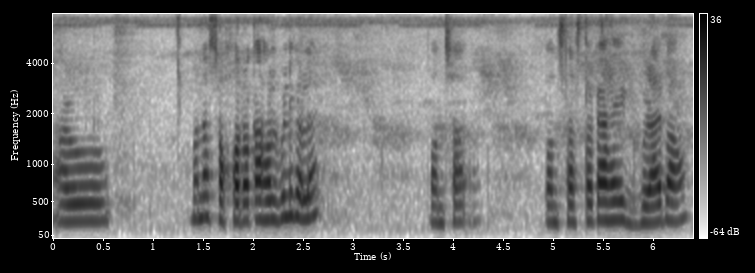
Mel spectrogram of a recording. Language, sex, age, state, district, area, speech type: Assamese, female, 45-60, Assam, Jorhat, urban, spontaneous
